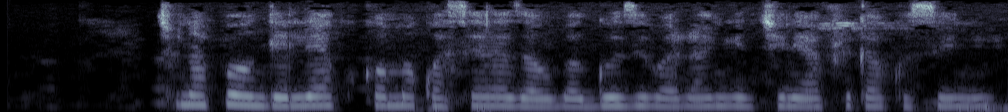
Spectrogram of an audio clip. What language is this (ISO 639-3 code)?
swa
